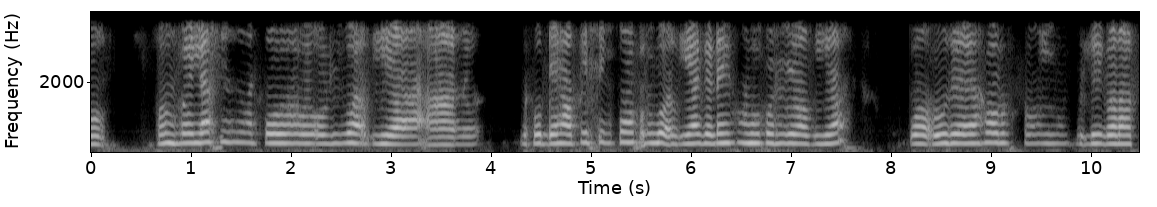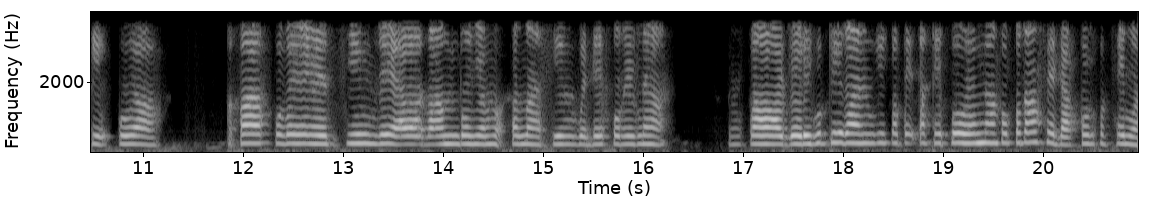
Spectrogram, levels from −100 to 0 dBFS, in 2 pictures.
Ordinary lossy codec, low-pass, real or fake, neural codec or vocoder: none; 3.6 kHz; fake; codec, 16 kHz, 1 kbps, FreqCodec, larger model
